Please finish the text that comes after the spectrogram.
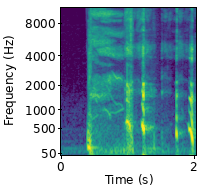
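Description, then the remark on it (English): A person clears their throat in a rough, rasping series: a sharp initial burst, a sustained gravelly rumble, then several short guttural hacks, fairly loud, with no talking. “Why you clear your throat like a car starting?”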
